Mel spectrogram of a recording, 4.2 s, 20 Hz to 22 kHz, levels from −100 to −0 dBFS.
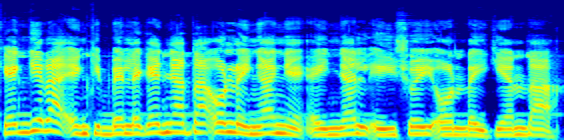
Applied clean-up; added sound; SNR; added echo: neural mask model DeepFilterNet 3.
